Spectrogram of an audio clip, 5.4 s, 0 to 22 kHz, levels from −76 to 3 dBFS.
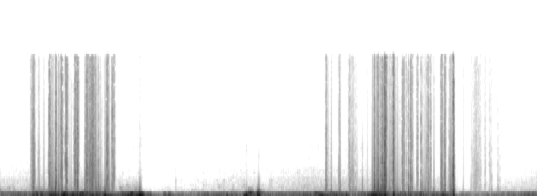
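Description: From 0.30 to 1.15 s, and again from 3.25 to 5.05 s, the audio breaks into irregular bursts of scratching and crackle, a clear case of loose connector crackle. A worn or dirty contact is intermittently making and breaking as it shifts, chopping the signal into fragments. The second burst is longer, running about 1.8 s.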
